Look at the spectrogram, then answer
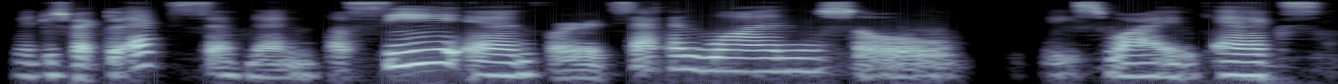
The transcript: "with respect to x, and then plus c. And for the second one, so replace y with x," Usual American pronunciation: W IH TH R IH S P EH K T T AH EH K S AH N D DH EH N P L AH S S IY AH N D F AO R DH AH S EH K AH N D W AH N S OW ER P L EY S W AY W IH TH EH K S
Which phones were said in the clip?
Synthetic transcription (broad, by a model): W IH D R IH S P EH K T T EH K S AH N D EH N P AH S S IY AH N D F AO R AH S EH K AH N D W AH N S OW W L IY S W AY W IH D EH K S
